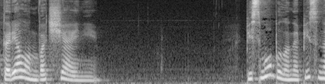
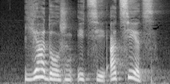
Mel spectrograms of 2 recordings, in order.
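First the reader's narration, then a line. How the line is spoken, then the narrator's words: Exclamation. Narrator (Russian): воскликнул Миша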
